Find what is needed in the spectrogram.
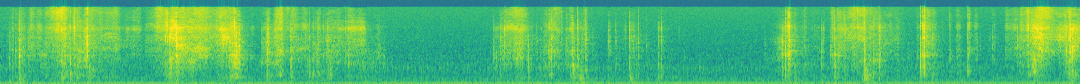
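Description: Pages of an album photobook being turned and handled by hand: crisp paper rustling and swishes in three spells with short pauses between.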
